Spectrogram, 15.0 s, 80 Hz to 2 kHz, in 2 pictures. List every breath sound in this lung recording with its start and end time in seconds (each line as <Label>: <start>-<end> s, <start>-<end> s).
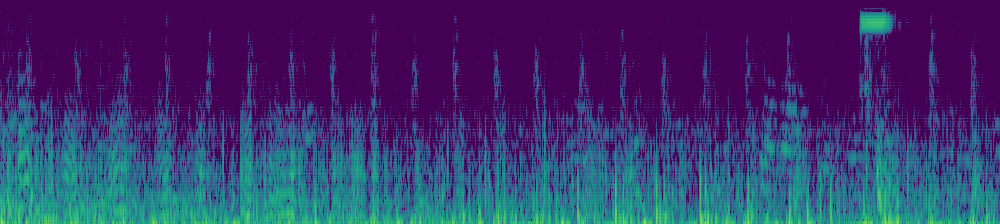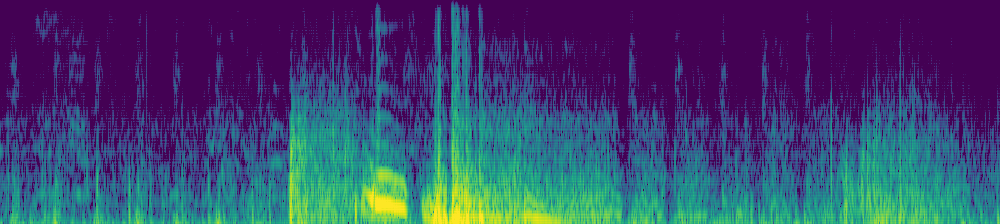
Wheeze: 10.21-10.63 s, 11.35-11.78 s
